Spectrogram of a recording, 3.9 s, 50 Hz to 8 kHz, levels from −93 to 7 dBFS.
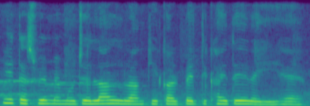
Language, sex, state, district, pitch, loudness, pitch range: Hindi, female, Arunachal Pradesh, Lower Dibang Valley, 235 Hz, -14 LUFS, 225-245 Hz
